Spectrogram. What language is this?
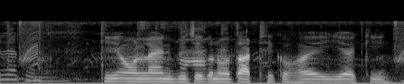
Maithili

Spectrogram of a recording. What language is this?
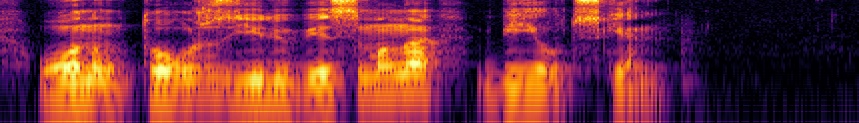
Kazakh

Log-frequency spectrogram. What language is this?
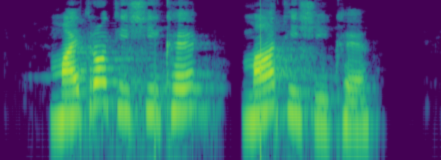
Parkari Koli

